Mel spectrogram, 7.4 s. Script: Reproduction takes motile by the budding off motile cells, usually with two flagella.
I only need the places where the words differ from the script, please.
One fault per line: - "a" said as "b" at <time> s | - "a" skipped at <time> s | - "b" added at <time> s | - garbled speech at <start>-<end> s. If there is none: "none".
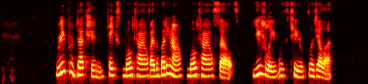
none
